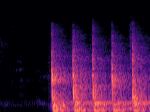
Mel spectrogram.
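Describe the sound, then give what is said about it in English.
Five firm knocks on a door in a quick, steady rhythm, fairly loud after a moment of silence, with no voices. “That was only four knocks.”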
